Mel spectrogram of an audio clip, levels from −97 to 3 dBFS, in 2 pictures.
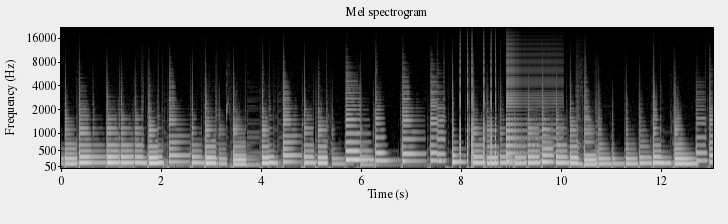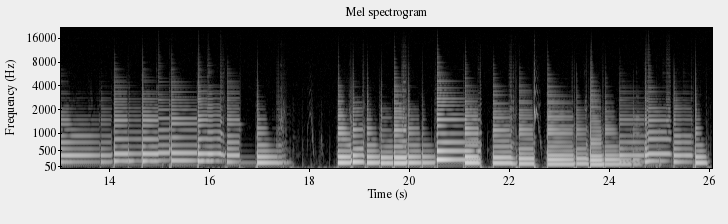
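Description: GSM signalling bursts cut into this music recording from 7.98 to 8.71 s: a galloping dit-dit-dit of brief 217 Hz buzzes, louder than the music itself. A nearby 2G phone emitting short radio bursts while signalling gets rectified by the audio circuitry. GSM phone buzz follows from 8.91 to 10.06 s, a steady, raspy 217 Hz drone rich in harmonics and about 8 dB below the music. It comes from a nearby 2G phone transmitting in bursts 217 times a second during a call, with each radio pulse demodulated into the audio path.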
